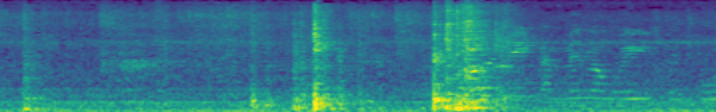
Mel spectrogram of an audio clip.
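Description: Light clinks and knocks of stainless-steel food pans and utensils at a sandwich prep counter, a few separate taps with the sharpest about halfway through. A short bit of voice comes shortly after.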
